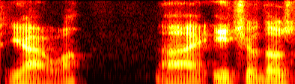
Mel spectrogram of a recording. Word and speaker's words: Yahweh: And it's not Yahweh, it's Yahwa.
